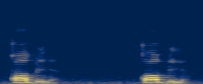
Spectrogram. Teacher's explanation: آگے قوف آ رہا ہے، قوف کو پر پڑھنا ہے، با پر قلقلہ کرنا ہے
